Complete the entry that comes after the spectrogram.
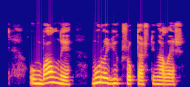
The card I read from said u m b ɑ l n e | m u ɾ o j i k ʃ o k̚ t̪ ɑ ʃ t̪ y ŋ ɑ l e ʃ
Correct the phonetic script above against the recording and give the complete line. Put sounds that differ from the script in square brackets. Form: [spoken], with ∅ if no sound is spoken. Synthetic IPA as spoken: u m b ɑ l n e | m u ɾ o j [y] k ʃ o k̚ t̪ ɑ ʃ t̪ y ŋ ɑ l e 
